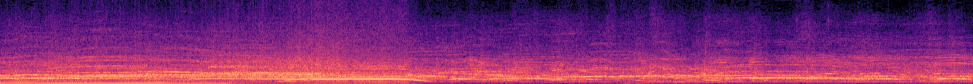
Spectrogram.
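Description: Electric guitar feedback squeals and wails through loud amplifiers.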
